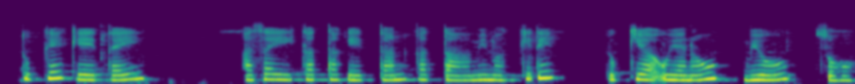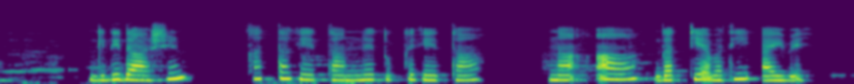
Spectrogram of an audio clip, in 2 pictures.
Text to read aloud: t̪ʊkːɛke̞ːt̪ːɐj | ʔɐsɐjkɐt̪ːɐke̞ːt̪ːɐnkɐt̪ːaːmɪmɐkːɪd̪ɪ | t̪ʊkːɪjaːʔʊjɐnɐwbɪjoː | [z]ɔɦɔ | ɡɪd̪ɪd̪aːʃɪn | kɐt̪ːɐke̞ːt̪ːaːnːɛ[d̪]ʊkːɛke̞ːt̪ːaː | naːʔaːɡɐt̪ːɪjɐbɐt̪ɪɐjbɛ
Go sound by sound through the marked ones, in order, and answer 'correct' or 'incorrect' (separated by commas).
incorrect, incorrect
